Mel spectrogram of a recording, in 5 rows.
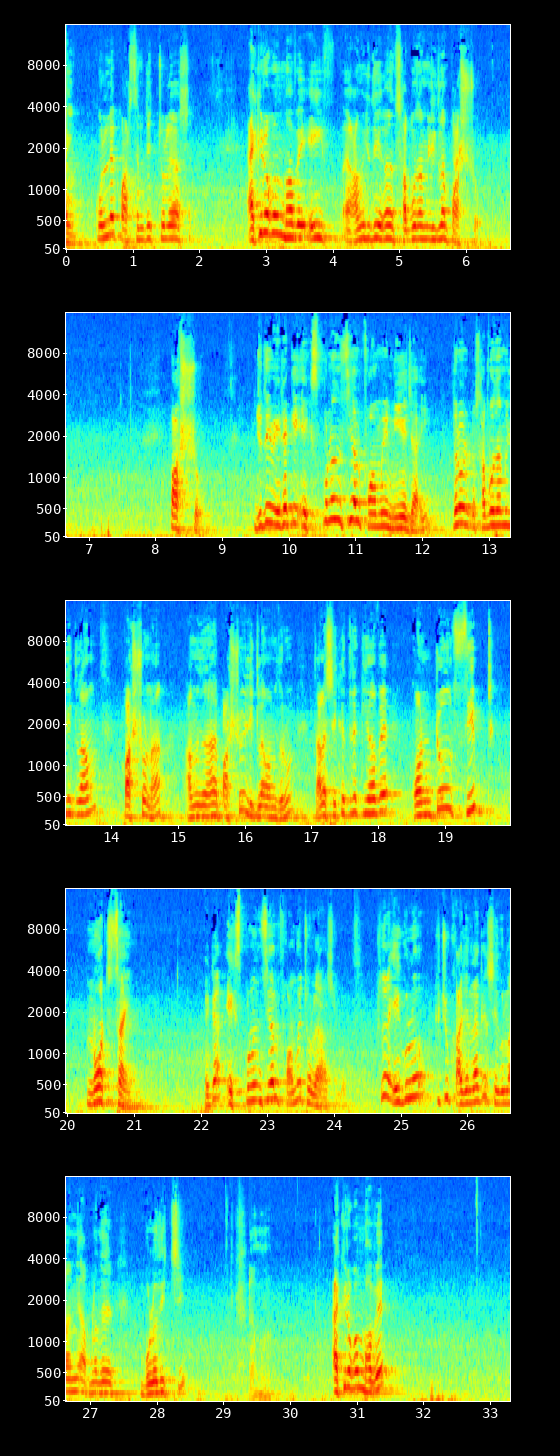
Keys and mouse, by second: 4.5 click, 5.8 5, 6.9-7.6 typing, 7.8 click, 18.5 click, 20.5 ctrl+shift+6, 28.4 click.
